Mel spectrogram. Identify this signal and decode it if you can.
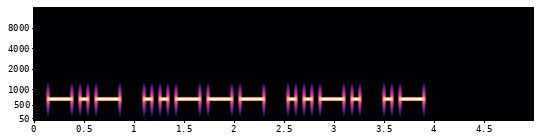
Morse code, heard as a keyed tone, about 15 wpm, 700 Hz. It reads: K2FA
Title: USA Call Signs - 4 Characters - 4x Character Spacing - 15wpm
